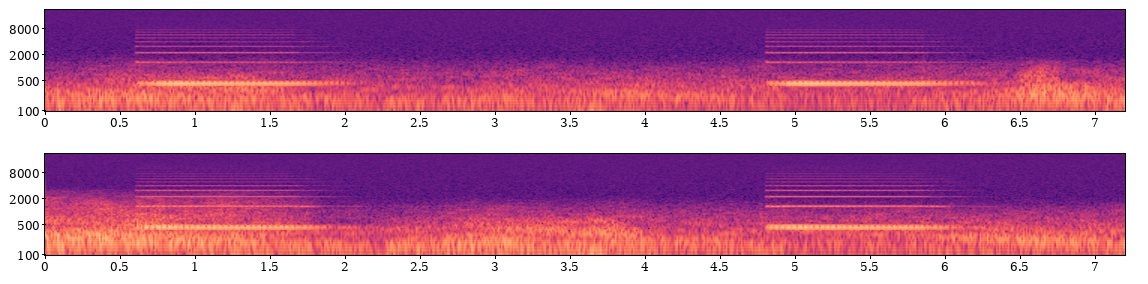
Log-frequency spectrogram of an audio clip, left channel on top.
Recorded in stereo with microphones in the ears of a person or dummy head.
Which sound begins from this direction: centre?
A phone ringing, at 0.6 s.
